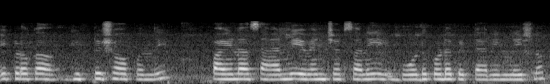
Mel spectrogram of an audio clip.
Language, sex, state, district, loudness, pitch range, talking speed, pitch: Telugu, female, Telangana, Mahabubabad, -15 LUFS, 230-250 Hz, 155 wpm, 240 Hz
